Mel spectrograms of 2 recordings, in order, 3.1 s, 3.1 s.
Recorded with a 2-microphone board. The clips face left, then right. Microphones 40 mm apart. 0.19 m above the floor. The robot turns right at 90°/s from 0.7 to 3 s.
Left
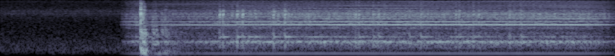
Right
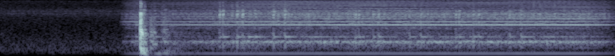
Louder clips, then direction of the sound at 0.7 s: Right 9 dB; 50° right (ahead or behind).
